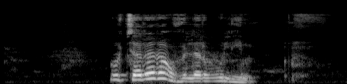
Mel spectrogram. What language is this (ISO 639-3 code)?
kab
